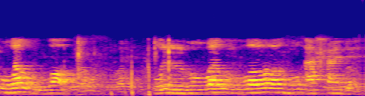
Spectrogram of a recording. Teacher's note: huruf lam pada lamdul jalalah harus dibaca tebal karena didahului fathah. Jangan sampai bibir kita ini kurang dibuka.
